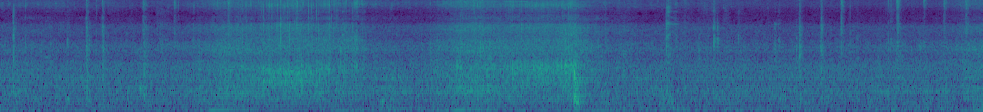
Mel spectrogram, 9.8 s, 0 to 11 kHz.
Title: Front end popping noise when I trun on 2017 Silverado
